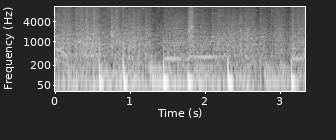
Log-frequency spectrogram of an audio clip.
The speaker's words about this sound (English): Except with way more gunfire.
